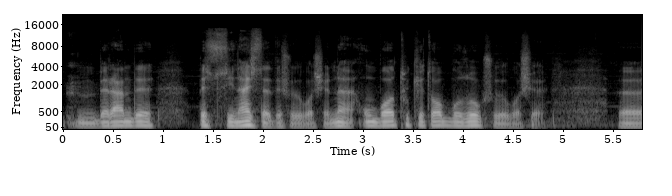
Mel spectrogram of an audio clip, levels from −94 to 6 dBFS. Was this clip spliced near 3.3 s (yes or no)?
yes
